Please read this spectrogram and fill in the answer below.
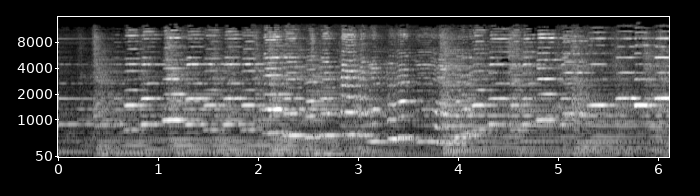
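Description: Harmonica played hand-cupped into a microphone, a melody of changing notes, over strummed acoustic guitar chords.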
